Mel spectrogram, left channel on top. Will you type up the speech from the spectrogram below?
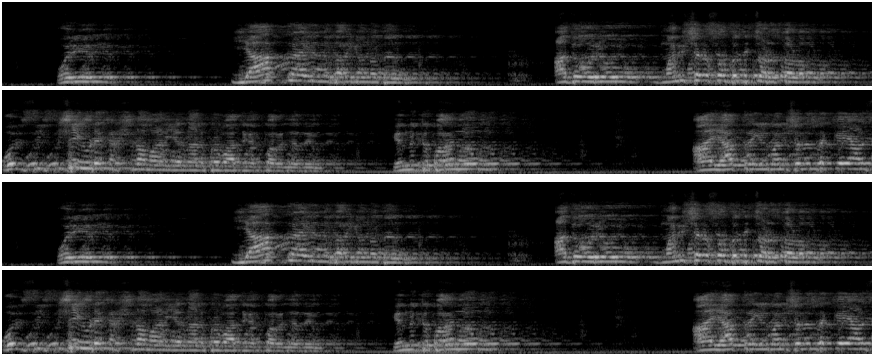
ഒരു യാത്ര എന്ന് പറയുന്നത് അത് ഒരു മനുഷ്യരെ സംബന്ധിച്ചിടത്തോളം ഒരു ശിക്ഷയുടെ കഷ്ണമാണ് എന്നാണ് പ്രവാചകൻ പറഞ്ഞത്. എന്നിട്ട് പറഞ്ഞു, ആ യാത്രയിൽ മനുഷ്യൻ എന്തൊക്കെയാണ്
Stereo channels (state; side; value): identical; both; correlation 1.00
